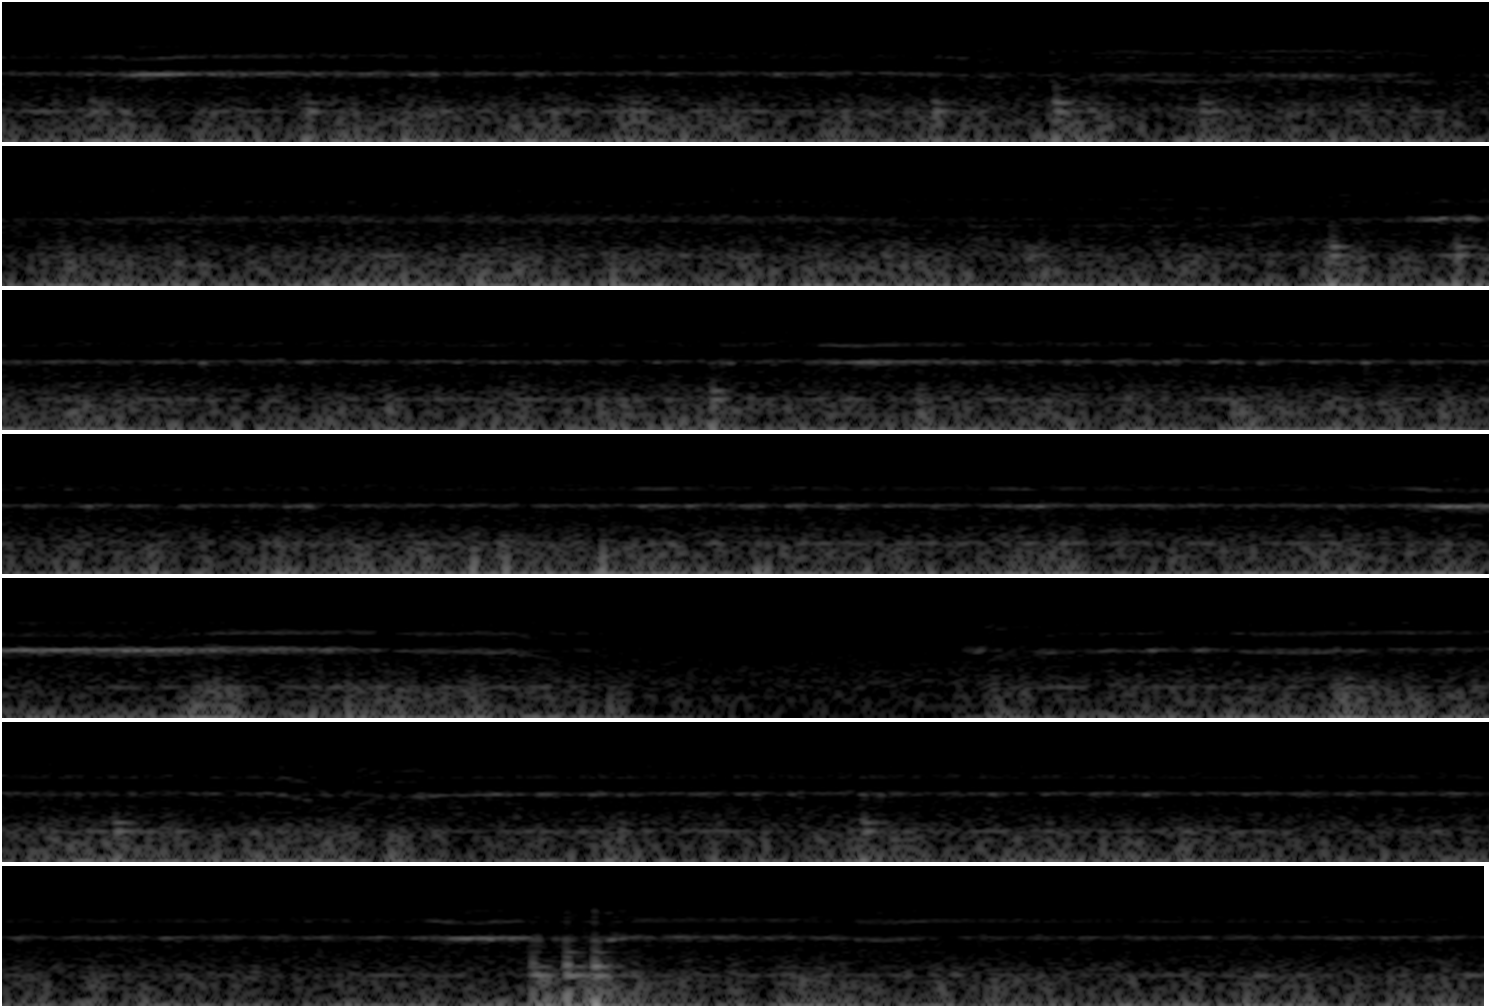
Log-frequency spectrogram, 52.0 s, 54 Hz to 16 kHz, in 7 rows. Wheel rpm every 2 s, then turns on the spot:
230, 240, 220, 170, 160, 160, 160, 190, 230, 230, 230, 230, 230, 230, 230, 220, 130, 60, 220, 180, 210, 240, 230, 230, 230, 230.
none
